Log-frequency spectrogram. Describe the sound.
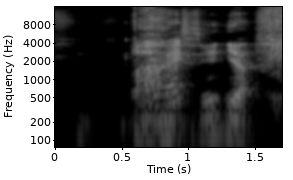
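A single sharp, loud sneeze bursts out, a quick breathy intake followed by a forceful, noisy explosion, with a short voiced tail.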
